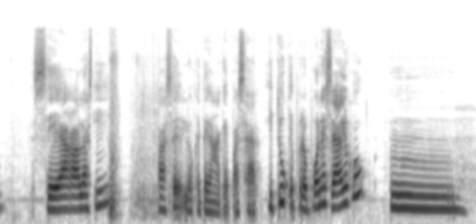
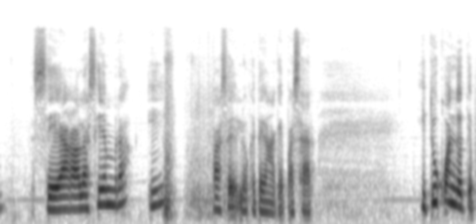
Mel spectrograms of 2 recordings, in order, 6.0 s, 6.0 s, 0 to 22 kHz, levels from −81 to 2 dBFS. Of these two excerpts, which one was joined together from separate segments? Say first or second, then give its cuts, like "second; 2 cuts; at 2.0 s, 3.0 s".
first; 4 cuts; at 1.1 s, 3.3 s, 3.6 s, 4.1 s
